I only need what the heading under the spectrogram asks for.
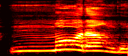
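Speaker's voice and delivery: "Morango" drawn out slowly; teacher stretching "Morango"; slow syllable demo. Shown as a demonstration. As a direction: sound out "morango" for children. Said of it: "mo, mo".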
